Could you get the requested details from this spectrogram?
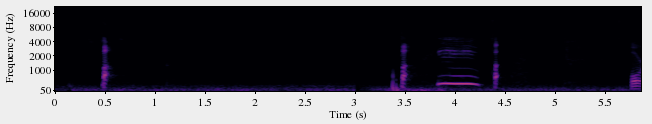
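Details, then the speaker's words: Sudden brief vocal bursts and a short tonal yelp in otherwise quiet moments, from a person with Tourette syndrome: vocal tics. "all right all right so I have Tourette syndrome and I can't imagine the catastrophe that I would cause at that restaurant working there"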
